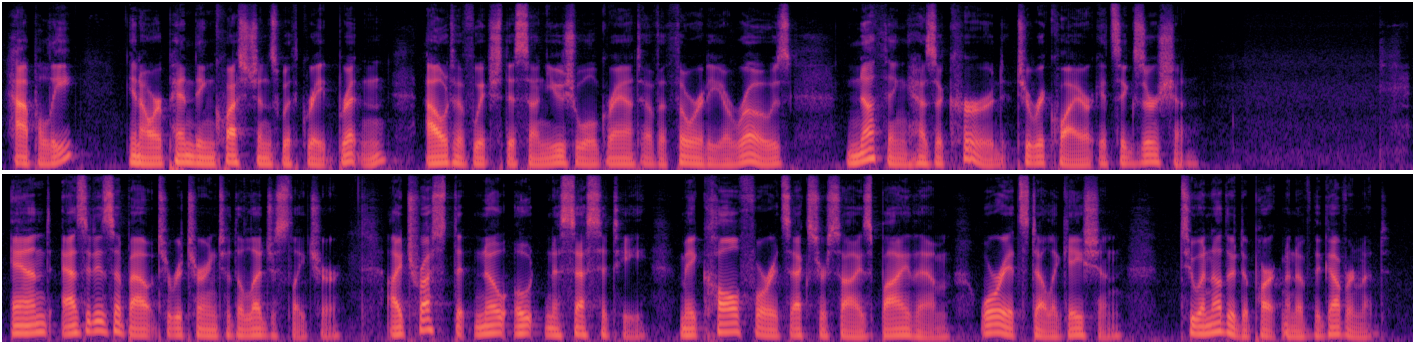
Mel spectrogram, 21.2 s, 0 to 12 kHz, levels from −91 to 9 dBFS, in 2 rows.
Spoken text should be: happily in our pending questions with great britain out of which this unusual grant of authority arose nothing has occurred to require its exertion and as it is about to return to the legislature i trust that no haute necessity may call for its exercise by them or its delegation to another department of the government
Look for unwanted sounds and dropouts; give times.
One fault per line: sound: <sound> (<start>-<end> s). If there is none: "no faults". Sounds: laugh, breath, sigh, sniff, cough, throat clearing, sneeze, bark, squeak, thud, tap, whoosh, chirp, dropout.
no faults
